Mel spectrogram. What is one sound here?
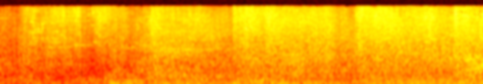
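Video game spells crackle and boom in a busy fight.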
